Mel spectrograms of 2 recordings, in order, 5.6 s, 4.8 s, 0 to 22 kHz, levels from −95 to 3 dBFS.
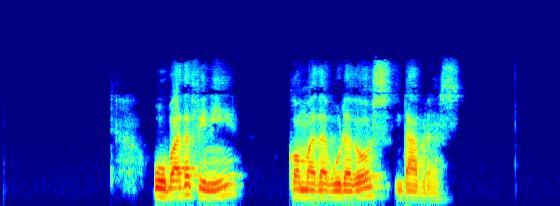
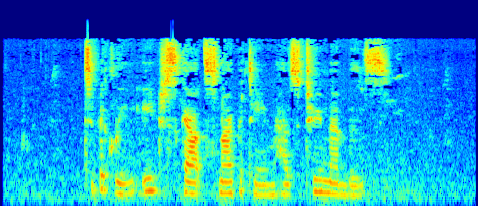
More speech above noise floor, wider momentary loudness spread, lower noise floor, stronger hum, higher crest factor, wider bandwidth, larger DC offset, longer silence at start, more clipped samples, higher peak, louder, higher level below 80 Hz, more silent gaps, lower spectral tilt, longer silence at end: first, 69 dB vs 31 dB; about the same, 12 LU vs 13 LU; first, -85 dBFS vs -50 dBFS; neither; about the same, 18 dB vs 20 dB; second, 7.6 kHz vs 16 kHz; neither; first, 1.55 s vs 0.85 s; neither; about the same, -2 dBFS vs 0 dBFS; about the same, -16 LUFS vs -16 LUFS; about the same, -60 dBFS vs -58 dBFS; neither; first, -6.5 dB/octave vs -1 dB/octave; first, 1.05 s vs 0.75 s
